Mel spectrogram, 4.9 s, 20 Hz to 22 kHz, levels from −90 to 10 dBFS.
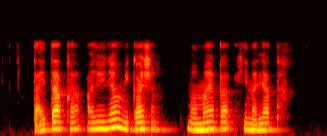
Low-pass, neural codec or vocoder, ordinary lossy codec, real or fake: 7.2 kHz; none; Opus, 24 kbps; real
